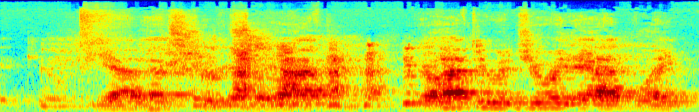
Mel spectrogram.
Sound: laughing

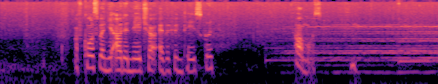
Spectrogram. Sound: laughs

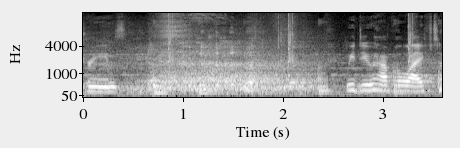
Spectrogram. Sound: audience laughs

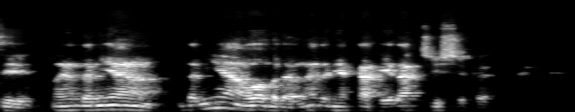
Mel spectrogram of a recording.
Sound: speaks portuguese

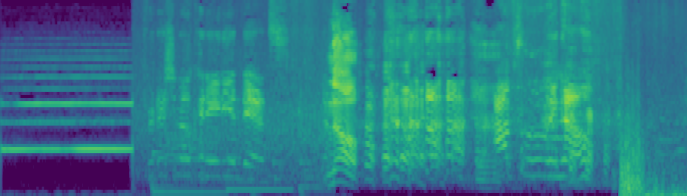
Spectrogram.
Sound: laughing

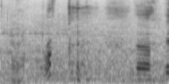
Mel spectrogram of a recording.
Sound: chuckle

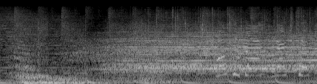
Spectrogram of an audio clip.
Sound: applause and cheering

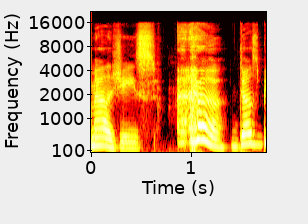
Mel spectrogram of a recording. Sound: clears throat

